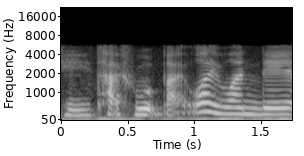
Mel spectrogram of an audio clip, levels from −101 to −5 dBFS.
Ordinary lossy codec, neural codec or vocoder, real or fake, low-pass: none; none; real; 5.4 kHz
